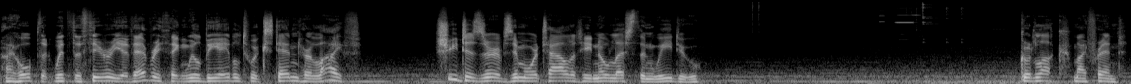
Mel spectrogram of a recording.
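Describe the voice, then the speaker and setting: A man's voice: a little high, fairly even intonation, moderate pace, slight background noise, close to an everyday voice. A man acting a sincere, idealistic robot in a video game, speaking in an earnest, heartfelt way. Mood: tender. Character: hopeful, idealistic male robot citizen, sincere friend.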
